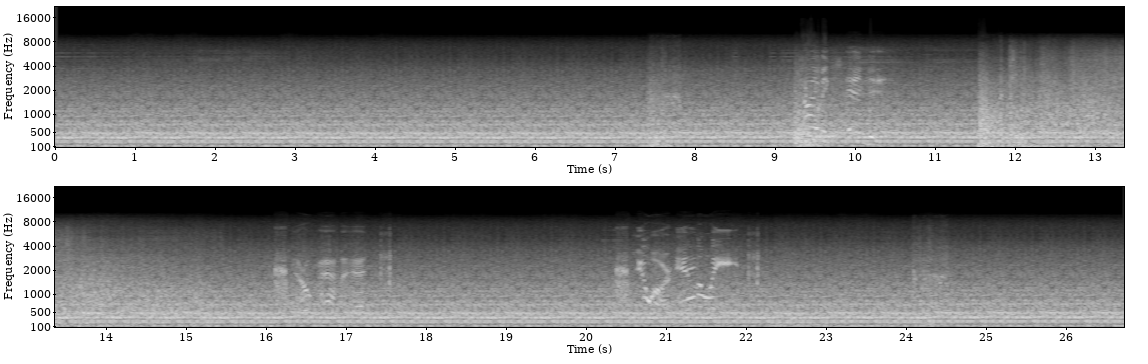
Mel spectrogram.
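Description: A video game speedboat engine drones.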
